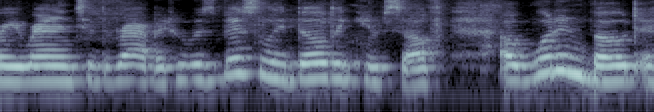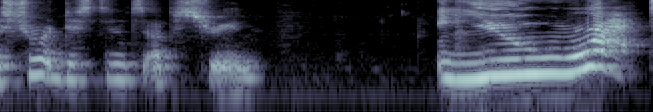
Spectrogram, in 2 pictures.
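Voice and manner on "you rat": loud, higher outraged snarl; angry snarl. Acted. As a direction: snarl it like a furious tanuki. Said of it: "snarled the tanuki".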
